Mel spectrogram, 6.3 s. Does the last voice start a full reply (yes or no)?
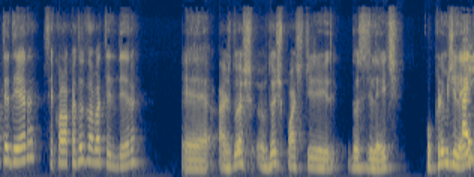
yes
